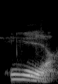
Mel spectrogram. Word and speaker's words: corps: call the civilian conservation core not corpse it's pronounced core c-o-r-p-s so another thing you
